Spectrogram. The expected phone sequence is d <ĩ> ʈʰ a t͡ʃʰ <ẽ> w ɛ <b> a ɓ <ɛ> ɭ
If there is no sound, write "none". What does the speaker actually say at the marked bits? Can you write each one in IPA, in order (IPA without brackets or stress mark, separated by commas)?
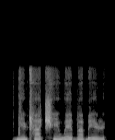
ẽ, ẽ, b, e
